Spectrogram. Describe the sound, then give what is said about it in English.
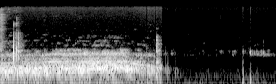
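Wind rushes and howls through a window in a low, rumbling roar for about three seconds, then drops off abruptly, leaving a faint whistling hum and quiet background. “That's the wind, a certain way it's blowing through the window, I think.”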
